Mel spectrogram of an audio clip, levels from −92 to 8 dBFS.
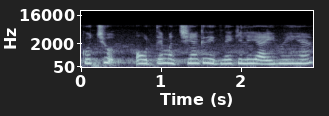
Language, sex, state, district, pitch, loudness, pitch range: Hindi, female, Punjab, Pathankot, 280 Hz, -11 LUFS, 275-295 Hz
